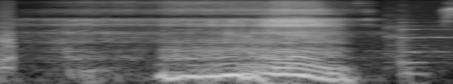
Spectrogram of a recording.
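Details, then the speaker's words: Adult man (husband) snoring while asleep at night, recorded by his wife: a loud, harsh snore with a low vibrating rattle, about one second long, faint music in background; snoring. "i don't have nightmares i have snores in my ear all the time i can't sleep anymore"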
